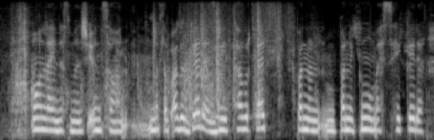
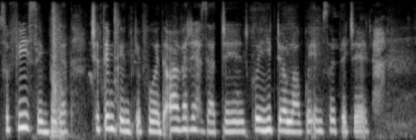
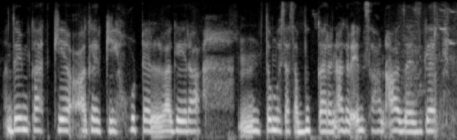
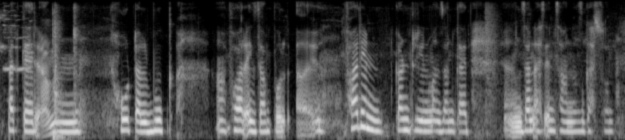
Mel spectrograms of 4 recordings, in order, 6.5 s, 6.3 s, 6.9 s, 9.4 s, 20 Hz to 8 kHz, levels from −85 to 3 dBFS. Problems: constant background noise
